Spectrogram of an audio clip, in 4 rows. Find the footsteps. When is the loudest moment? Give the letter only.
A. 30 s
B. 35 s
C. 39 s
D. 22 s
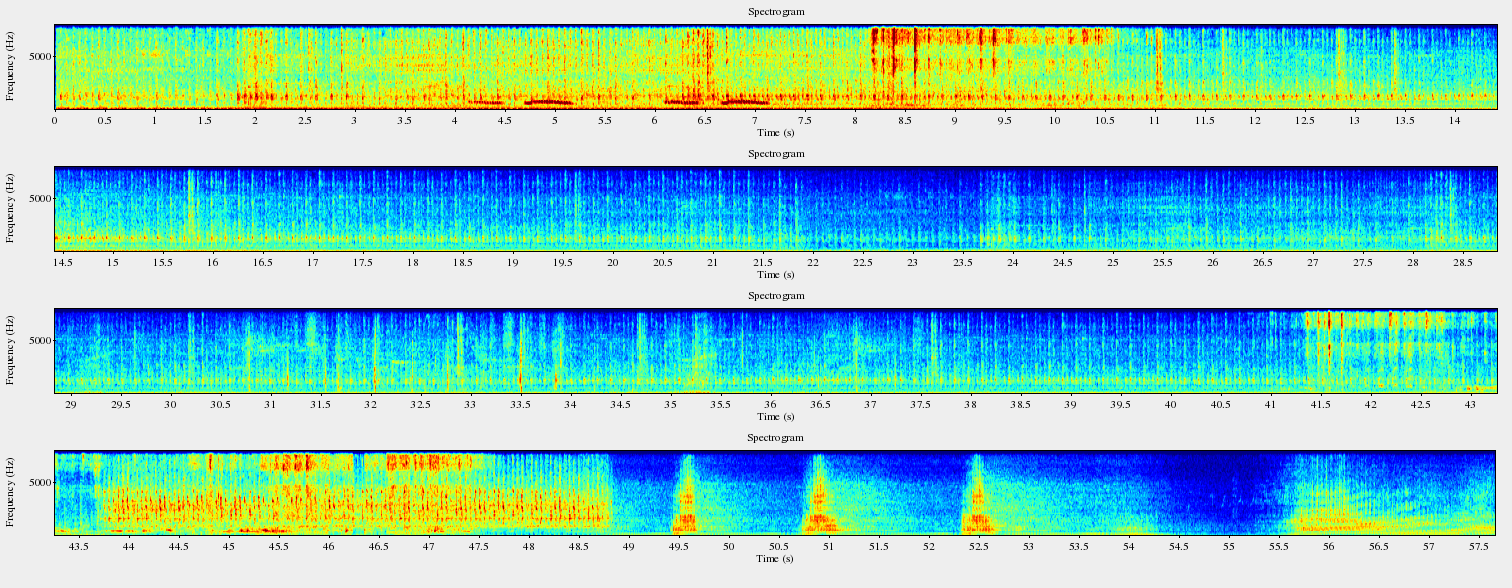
B.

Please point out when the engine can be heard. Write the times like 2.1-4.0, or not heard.
0.0-57.6.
